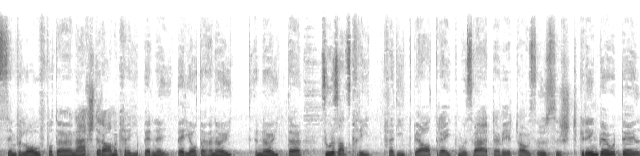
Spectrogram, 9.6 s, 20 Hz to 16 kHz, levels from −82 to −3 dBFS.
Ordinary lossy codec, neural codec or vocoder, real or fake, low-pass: AAC, 48 kbps; none; real; 14.4 kHz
